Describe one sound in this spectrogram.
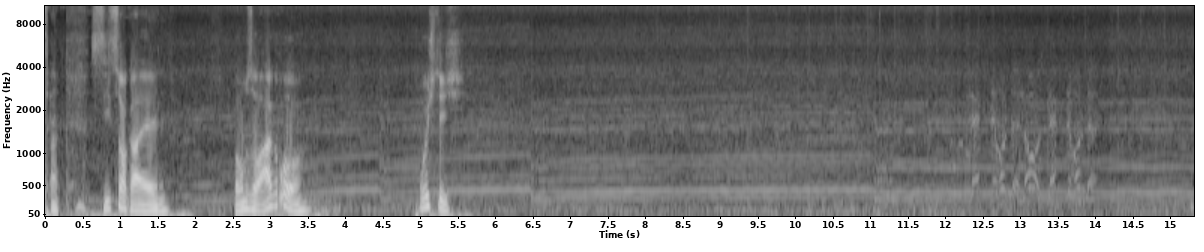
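A racing car engine roars and revs up and down through its gears.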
